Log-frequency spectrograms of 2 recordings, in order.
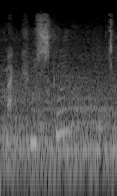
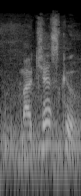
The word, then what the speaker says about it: Macescu: You've just been looking at, you're going to have to help me with the pronunciation. Macuscu? Macescu. Macescu, Yeah.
